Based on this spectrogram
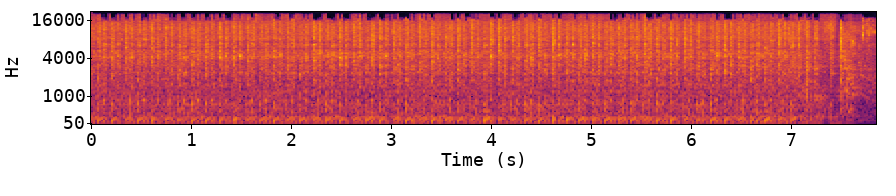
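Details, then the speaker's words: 2007 Yamaha Roadliner V-twin after patching its cracked fuel pump housing: fires right up and holds a strong, regular, steady idle with no stumbles. Normal running. "Fire it up. With the fixed fuel pump. There she goes. Fired right up."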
